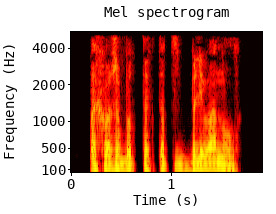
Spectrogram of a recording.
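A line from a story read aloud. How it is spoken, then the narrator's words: Snort. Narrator (Russian): хмыкнул я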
